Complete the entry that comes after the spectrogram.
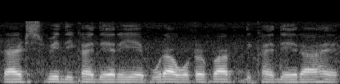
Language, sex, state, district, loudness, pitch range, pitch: Hindi, male, Gujarat, Gandhinagar, -16 LUFS, 115-120 Hz, 115 Hz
